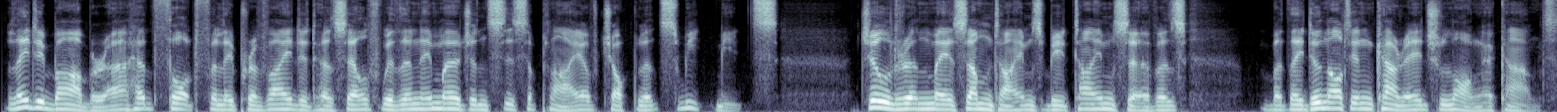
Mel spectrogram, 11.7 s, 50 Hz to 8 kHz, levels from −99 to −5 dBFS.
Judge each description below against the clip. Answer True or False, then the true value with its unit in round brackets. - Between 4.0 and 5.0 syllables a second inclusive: True (4.9 syllables/s)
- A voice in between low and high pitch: False (125 Hz)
